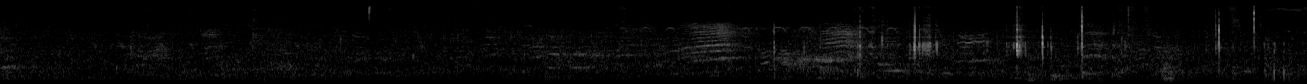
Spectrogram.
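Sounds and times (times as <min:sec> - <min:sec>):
birds calling: 0:05.3 - 0:11.7.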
